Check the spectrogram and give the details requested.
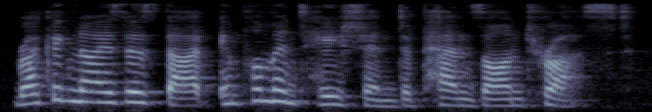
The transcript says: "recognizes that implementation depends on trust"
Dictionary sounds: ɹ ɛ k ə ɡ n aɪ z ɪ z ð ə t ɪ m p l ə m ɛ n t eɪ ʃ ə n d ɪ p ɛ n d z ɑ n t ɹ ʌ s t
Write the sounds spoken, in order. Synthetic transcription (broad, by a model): ɹ ɛ k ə ɡ n aɪ z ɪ z ð ə t ɪ m p l ə m ɛ n t eɪ ʃ ə n d ɪ p ɛ n d z n t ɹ ʌ s t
